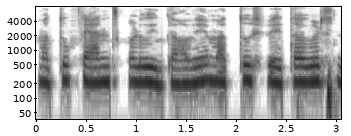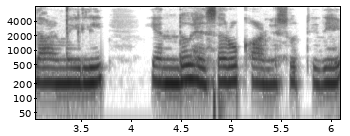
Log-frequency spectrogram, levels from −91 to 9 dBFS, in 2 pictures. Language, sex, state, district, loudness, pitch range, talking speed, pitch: Kannada, female, Karnataka, Bidar, -14 LUFS, 215-235 Hz, 100 wpm, 225 Hz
